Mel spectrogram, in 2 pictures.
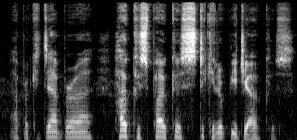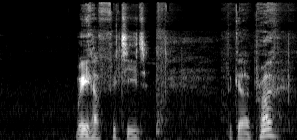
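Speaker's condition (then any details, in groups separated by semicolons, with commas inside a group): No condition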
